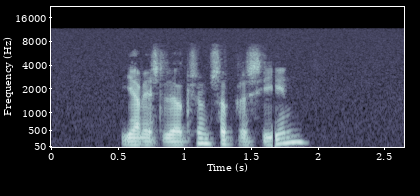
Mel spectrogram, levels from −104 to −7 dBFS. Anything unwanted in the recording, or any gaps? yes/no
yes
